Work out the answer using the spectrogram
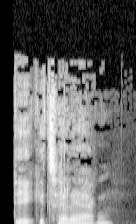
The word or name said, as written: dækketallerken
